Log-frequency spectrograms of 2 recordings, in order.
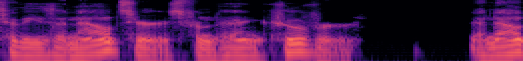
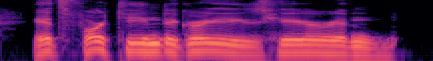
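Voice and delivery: loud on-air AM radio announcer voice; 4 semitones higher, 6 dB louder than usual. Recalling hearing am radio in the barn as a kid, mimicking a radio announcer. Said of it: "pretending to be an announcer".

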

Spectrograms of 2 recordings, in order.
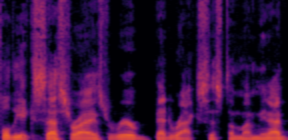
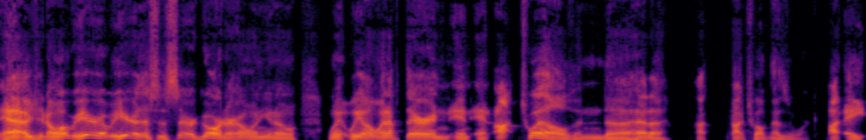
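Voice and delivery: put-on, gravelly old-timer voice; 4 semitones higher, 4 dB louder than usual. Joking about a desert trip, putting on a gravelly old man of the desert voice. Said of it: "You gotta get the gravelly voice".

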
